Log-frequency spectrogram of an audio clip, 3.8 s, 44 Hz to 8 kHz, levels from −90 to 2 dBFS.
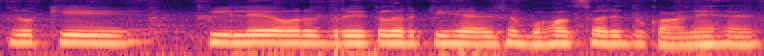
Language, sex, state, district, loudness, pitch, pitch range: Hindi, male, Chhattisgarh, Raipur, -14 LUFS, 150 Hz, 145-155 Hz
